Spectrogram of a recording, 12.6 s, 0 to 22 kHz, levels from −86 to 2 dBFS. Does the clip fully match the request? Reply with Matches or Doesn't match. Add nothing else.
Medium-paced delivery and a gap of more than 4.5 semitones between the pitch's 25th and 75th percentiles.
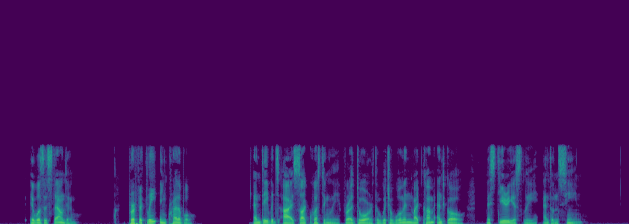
Doesn't match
